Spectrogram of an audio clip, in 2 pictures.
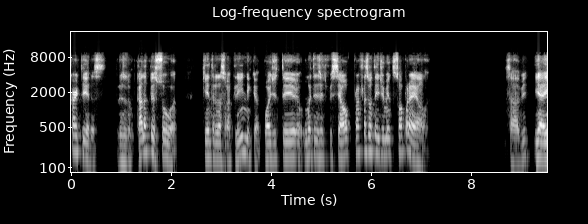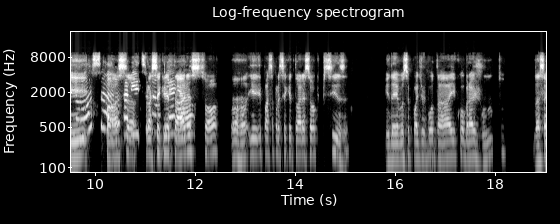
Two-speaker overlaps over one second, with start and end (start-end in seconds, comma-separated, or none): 9.6-12.0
